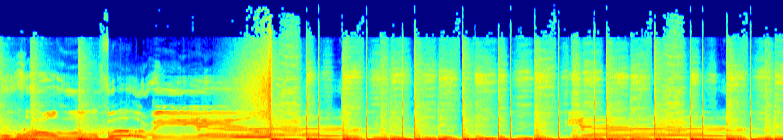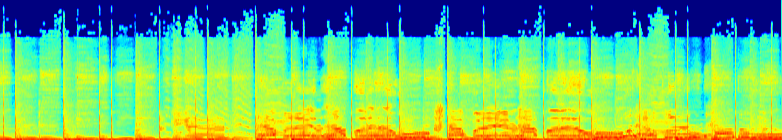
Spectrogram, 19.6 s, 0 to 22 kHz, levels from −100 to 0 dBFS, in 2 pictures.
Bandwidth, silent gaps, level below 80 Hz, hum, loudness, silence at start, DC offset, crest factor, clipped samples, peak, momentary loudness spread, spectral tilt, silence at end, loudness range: 18.5 kHz; none; -18 dBFS; none; -17 LUFS; 0 s; under 0.1%; 14 dB; under 0.1%; 0 dBFS; 4 LU; -5 dB/octave; 0 s; 3 LU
